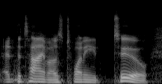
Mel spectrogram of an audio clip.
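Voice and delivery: normal talking voice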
